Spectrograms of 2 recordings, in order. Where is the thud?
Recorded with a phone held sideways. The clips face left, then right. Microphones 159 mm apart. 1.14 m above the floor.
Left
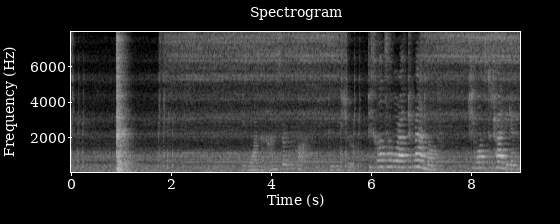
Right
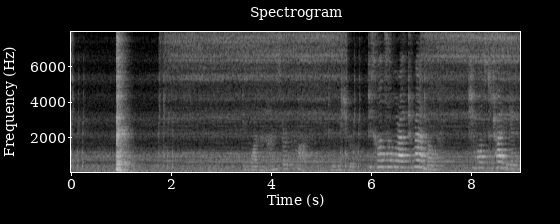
60° right (ahead or behind), 0.9 m.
